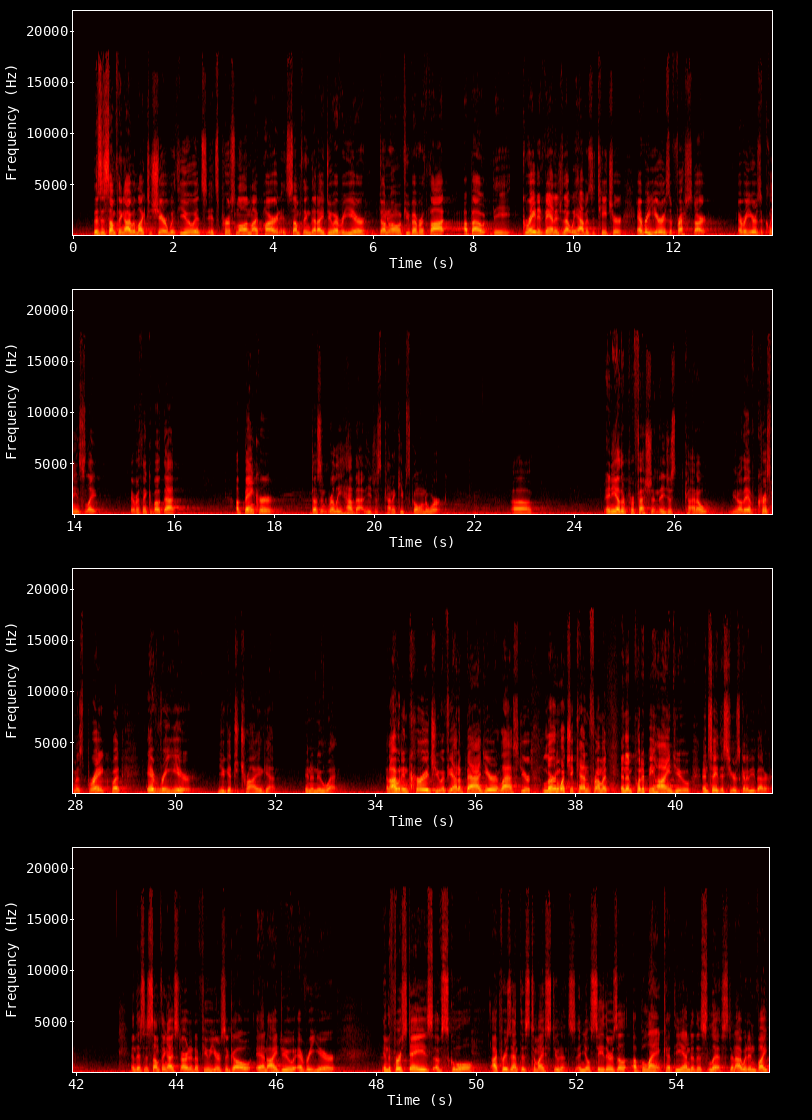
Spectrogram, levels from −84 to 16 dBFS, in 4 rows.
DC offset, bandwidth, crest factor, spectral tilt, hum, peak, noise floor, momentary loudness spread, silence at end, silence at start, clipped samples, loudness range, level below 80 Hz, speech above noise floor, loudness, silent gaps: under 0.1%; 18 kHz; 22 dB; -6 dB/octave; none; -8 dBFS; -54 dBFS; 12 LU; 0 s; 0 s; under 0.1%; 8 LU; -58 dBFS; 25 dB; -30 LUFS; none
